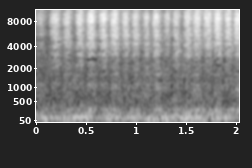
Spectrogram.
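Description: Faint graphite pencil shading on sketchbook paper, a soft scratching of quick strokes, barely above silence.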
